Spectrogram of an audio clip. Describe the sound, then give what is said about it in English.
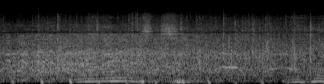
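A man softly claps his hands in a series of soft, roughly evenly spaced claps that patter across a steady hiss while a low voice murmurs underneath. “He softly claps his hands.”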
